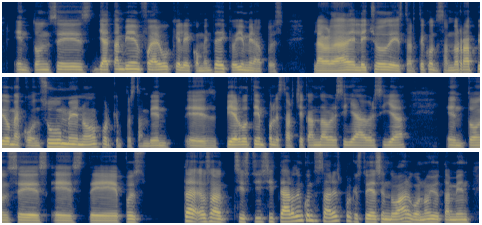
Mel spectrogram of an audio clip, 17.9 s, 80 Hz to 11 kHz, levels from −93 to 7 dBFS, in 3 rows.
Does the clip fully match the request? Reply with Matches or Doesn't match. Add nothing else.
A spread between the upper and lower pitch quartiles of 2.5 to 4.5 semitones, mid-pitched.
Doesn't match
